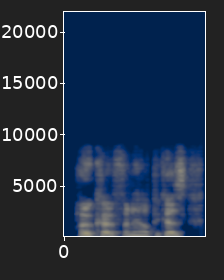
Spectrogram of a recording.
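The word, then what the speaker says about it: Poko: main character called um Poco. Oh, I think in Japanese it's like Ko Ko Ko cuz it's it's it's like a long O.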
